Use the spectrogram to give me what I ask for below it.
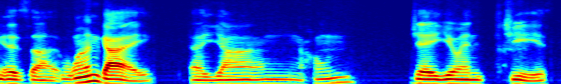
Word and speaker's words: Young Hoon Lee: But what's interesting is one guy, Yang Hun, Jung is how you say his first name. Young. Yeah, Yang Hun. Young Hoon Lee.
